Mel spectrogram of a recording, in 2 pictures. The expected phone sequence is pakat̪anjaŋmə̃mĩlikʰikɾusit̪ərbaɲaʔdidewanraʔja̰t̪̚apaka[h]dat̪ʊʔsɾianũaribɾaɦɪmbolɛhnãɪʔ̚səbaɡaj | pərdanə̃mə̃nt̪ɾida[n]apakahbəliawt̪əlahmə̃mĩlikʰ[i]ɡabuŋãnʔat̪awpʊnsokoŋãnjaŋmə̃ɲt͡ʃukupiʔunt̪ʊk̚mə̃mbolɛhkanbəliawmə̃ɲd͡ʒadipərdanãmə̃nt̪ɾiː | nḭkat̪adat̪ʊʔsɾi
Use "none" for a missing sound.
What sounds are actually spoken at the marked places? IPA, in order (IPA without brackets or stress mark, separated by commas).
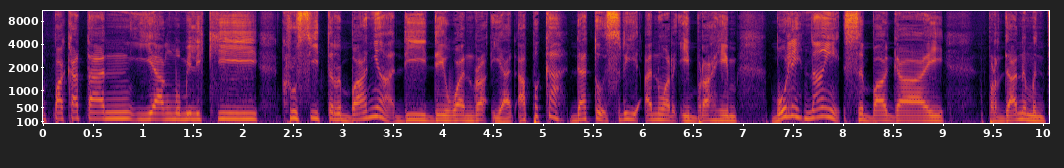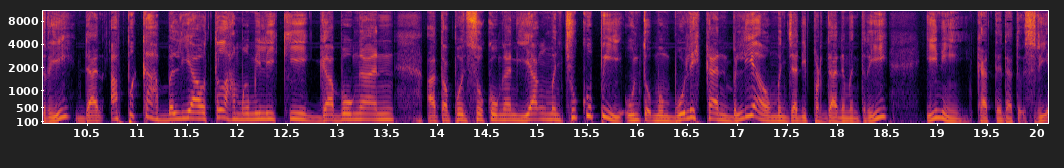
h, n, i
